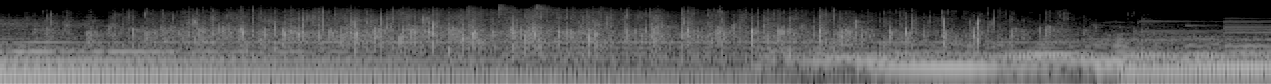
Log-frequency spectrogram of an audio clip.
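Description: Congregation applauding as a worship band's held final chord fades away; the clapping dies down after about five seconds, as soft new music begins.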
